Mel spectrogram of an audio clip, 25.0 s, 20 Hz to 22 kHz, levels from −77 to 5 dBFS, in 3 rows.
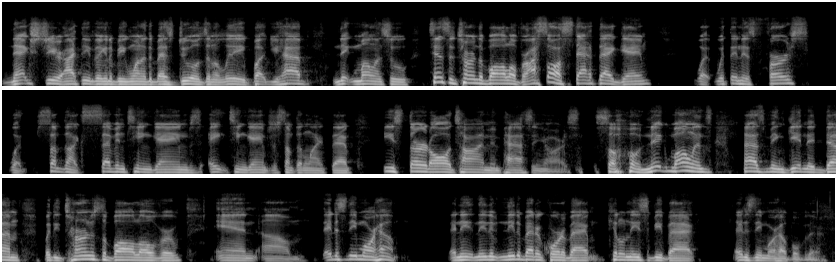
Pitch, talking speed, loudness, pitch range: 130 Hz, 235 wpm, -22 LUFS, 115-145 Hz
